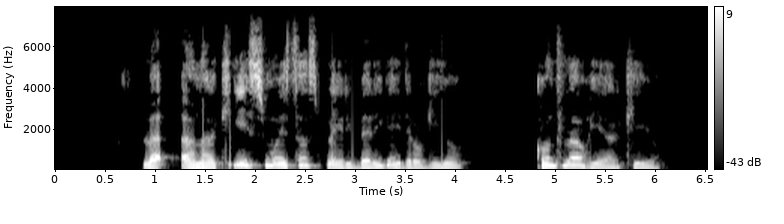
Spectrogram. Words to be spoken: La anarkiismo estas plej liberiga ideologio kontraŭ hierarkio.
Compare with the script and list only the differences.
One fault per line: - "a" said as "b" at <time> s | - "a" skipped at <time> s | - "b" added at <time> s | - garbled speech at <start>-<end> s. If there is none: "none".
none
